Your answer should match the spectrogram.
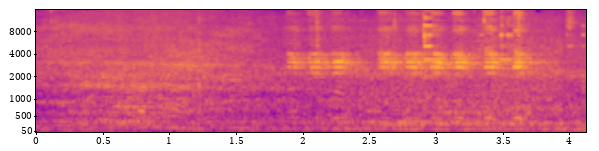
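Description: A motor vehicle passing on the road, its noise swelling steadily, with faint voices in the background. A high-pitched tone pulses on and off in the second half.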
